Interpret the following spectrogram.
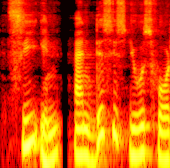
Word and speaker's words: cin: Number one, we have cin which is pronounced as see-in, so we call this as see-in and this is used for standard input.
